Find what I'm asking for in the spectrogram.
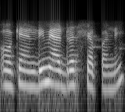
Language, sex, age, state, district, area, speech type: Telugu, female, 18-30, Andhra Pradesh, Krishna, rural, conversation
